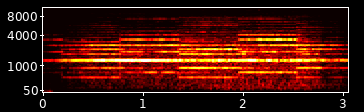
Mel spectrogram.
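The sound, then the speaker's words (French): An ambulance siren of SAMU trucks queuing in front of a ward's building to drop off Covid patients, March 2020, wails in a steady two-tone pattern, alternating high and low pitches every half second or so, prominent, with faint road noise beneath and no voices. “Les camions du SAMU font la queue devant notre bâtiment pour nous laisser les patients.”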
